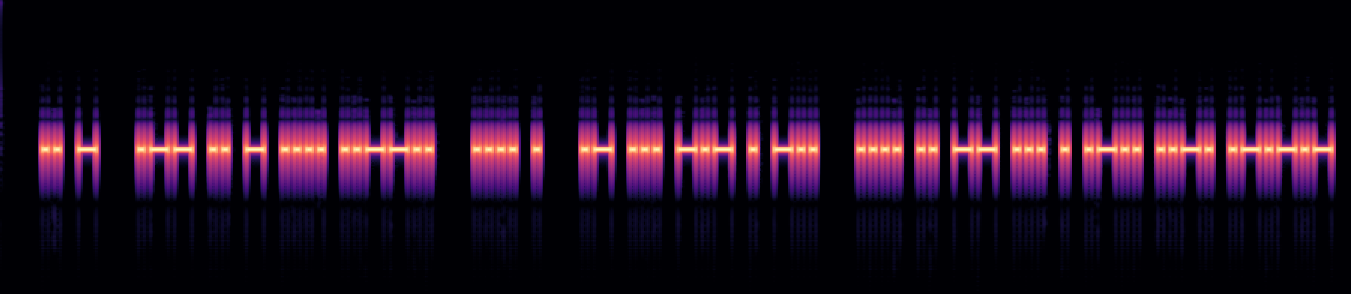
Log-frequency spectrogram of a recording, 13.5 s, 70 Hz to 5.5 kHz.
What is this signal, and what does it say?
Morse code, heard as a keyed tone, about 20 wpm, 600 Hz. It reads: IT WITH? HE ASKED HIMSELF.
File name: the old man and the sea part 2 20wpm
